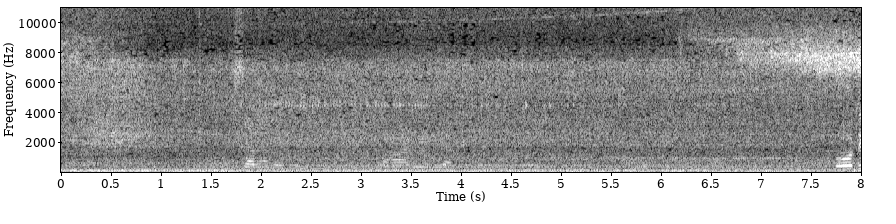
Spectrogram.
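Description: Cab interior of a diesel goods truck on the move: the engine's steady low rumble and road noise, with heavy rain on the cab and windscreen.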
